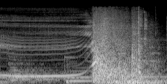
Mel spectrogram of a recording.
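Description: A long, strained wooden creak rises in pitch, then a door bursts open with a sudden loud crash, followed by a noisy clatter of splintering and rattling.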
